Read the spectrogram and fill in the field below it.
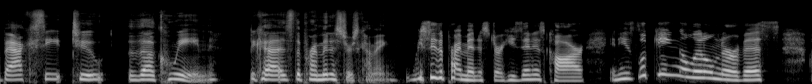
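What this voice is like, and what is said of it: American accent. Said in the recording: “my crass American accent”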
